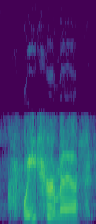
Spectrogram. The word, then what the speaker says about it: Quatermass: Tonight's Afterglow movie discussion will focus on Quaker Mass 2 from 1957. Yeah, that's how it's pronounced.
